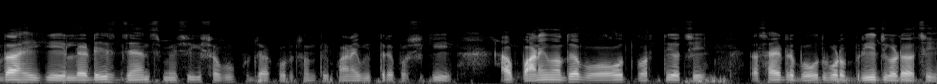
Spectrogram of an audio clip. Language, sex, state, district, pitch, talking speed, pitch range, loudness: Odia, male, Odisha, Malkangiri, 105 Hz, 160 wpm, 100-110 Hz, -23 LUFS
